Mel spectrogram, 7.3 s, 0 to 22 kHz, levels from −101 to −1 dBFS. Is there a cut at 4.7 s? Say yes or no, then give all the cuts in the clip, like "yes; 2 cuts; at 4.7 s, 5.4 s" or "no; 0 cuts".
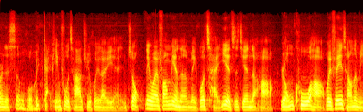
no; 2 cuts; at 1.1 s, 2.8 s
